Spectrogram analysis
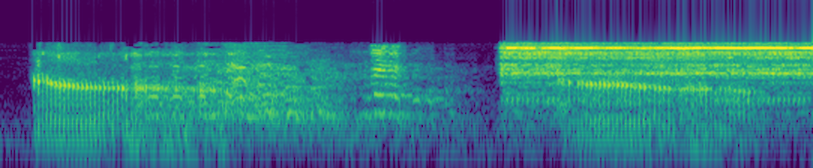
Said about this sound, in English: The telephone. Answer it.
